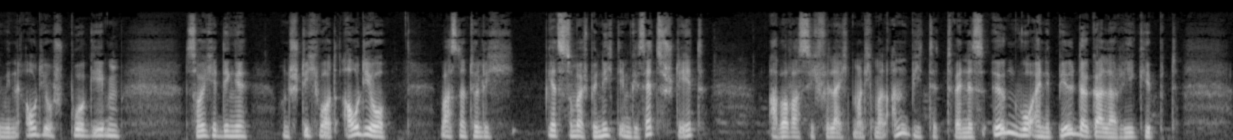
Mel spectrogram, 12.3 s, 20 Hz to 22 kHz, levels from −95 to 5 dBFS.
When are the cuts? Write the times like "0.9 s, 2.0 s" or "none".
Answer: none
